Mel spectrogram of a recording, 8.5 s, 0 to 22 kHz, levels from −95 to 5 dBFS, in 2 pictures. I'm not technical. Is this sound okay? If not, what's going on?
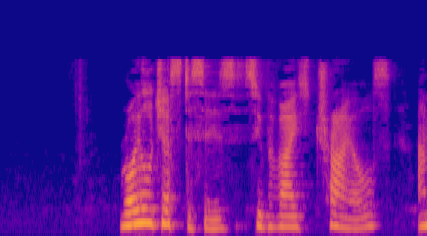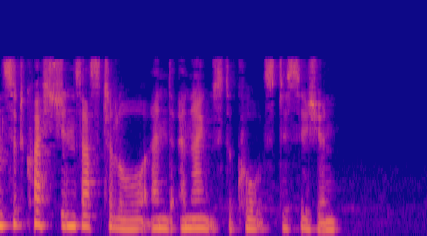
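No. Throughout the clip the speech sounds rough and grainy, with a hiss between the tones of the voice and a thin, artificial-sounding top end. Low-delay AAC compression, the kind used for video calls, is the likely cause. It chops the sound into very short pieces, so it captures voice detail poorly.

There are also two AAC frame losses with concealment, one from 2.36 to 2.49 s and another from 4.85 to 4.90 s, just after "trials answered" and before "as to law and". Small chunks of audio went missing, and the decoder patched each gap by reusing the last good sound, which leaves a brief smeared, noisy blip.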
